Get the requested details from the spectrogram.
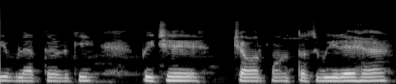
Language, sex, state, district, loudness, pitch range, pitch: Hindi, male, Uttar Pradesh, Shamli, -18 LUFS, 160-175 Hz, 165 Hz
